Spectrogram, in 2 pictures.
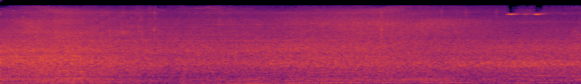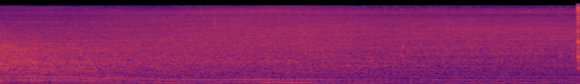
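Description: Car engines hum steadily in slow street traffic.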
